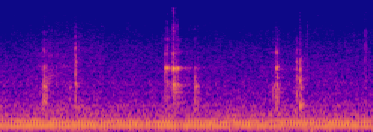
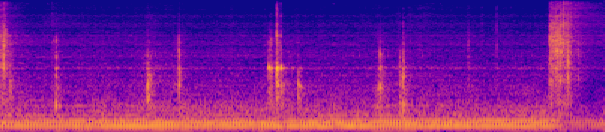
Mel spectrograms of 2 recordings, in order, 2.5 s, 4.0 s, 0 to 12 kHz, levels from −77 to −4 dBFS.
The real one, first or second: first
